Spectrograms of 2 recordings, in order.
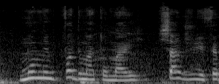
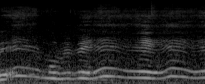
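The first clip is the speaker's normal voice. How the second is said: put-on higher, cooing old grandmother voice; grandma cooing; 8 semitones higher, 4 dB quieter, much slower than usual. Grandmother picks up the baby, cooing higher. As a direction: coo to the baby like a fond grandma.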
